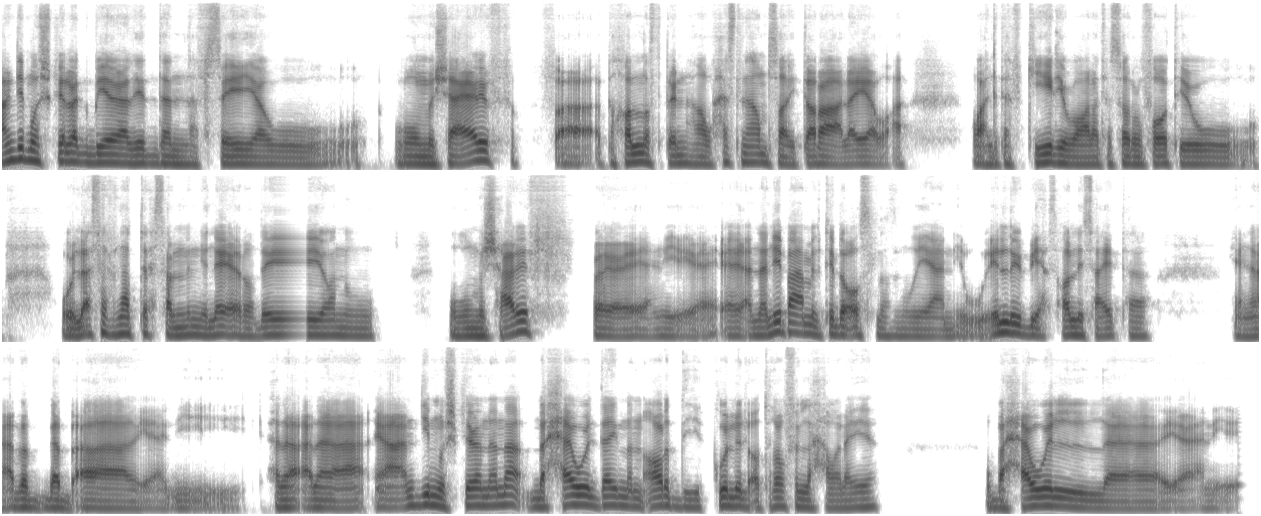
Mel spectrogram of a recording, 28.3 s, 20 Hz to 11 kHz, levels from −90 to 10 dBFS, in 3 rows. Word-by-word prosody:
عندي 160 +4 +4
مشكلة 140 -2 +3
كبيرة 120 -1 +4
جدًا 110 -1 0
نفْسيّة، 105 +1 0
و 95 -1 -7 0.2
ومش 105 -3 0
عارف 150 +1 +4 0.2
ف - - -11
أتخلّص 120 -2 0
بينها 110 -2 -1
وحاسس 110 +6 -6
إنّها 125 -1 0
مسيطرة 105 -2 +1
عليّا 100 +1 +3
وع - - -6 0.5
وعلى - - 0
تفكيري 115 -1 0
وعلى 100 -1 +1
تصرُّفاتي 105 0 -1
و 100 -1 -3 0.4
وللأسف 140 -5 0
إنّها 130 - +3
بتحصل 115 -3 -3
منّي 115 0 -2
لا 115 0 +3
إراديُا 115 +3 0
و 105 -2 -5 0.6
ومش 105 -2 -1
عارف 160 0 +1 0.2
آآ 95 -2 +1
يعني 100 +1 -6
آآ 105 0 -3
أنا 110 +1 0
ليه 150 +8 +4
باعمل 140 -6 +2
كده 120 +2 +1
أصلًا 100 -2 -7
ويعني 100 -1 -4
وإيه - - -3
اللي 150 -2 +5
بيحصل 110 -1 -2
لي 115 - +1
ساعتها، 105 0 -5 0.6
يعني 95 0 -4
أنا 105 - +1
باب 110 -1 -1
بابقى 100 -2 +2
يعني 105 +3 -11 0.2
أنا 110 0 +2
أنا 105 -1 +2
عندي 125 +6 +2
مشكلة 135 0 +2
إن 135 0 +1
أنا 145 +2 +2
باحاول 135 +5 +3
دايمًا 130 -2 0
أرضي 115 -5 -2
كلّ 130 0 +2
الأطراف 120 +1 -3
اللي 110 -1 -1
حواليّا، 105 +3 -4 0.8
وباحاول 120 -5 +2 0.5
يعني 440 +1 -7
110 Hz, 135 wpm, -23 LUFS, 100-120 Hz, 0.8 s, اللي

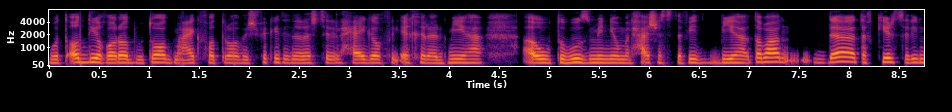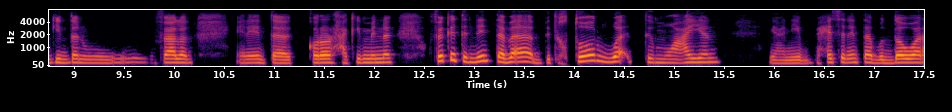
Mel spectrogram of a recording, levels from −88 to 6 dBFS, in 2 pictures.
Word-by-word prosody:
وتقضّي 210 +4 +3
غَرَض 185 -1 +3
وتقعُد 190 +2 +1
معاك 175 +1 -3
فترة 185 0 -3
مش 170 -1 -6
فكرة 205 -1 -5
إن 185 - -5
أنا 180 0 -1
أشتري 180 +1 -5
الحاجة 185 0 +1
وفي 185 0 -6
الآخِر 190 -2 -3
أرميها 190 +2 -3 0.4
أو 190 0 +4
تبوظ 190 +1 +1
منّي 190 0 0
وما 185 -1 -2
ألحقش 190 +2 -3
أستفيد 185 +1 -5
بيها. 190 -1 +1
طبعًا 230 +2 +4 0.2
ده 225 +5 +4
تفكير 220 +2 +1
سليم 200 -2 -4
جدًا 195 0 -2
و - - -6 0.6
وفعلًا 200 +1 +1 0.4
يعني 185 +1 -3
أنت 175 -2 -2
قرار 195 +1 +4
حكيم 195 +1 -6
منّك 210 +1 0 0.3
وفكرة 285 +4 +3
إن 230 0 0
أنت 275 -2 +2
بقى 235 +1 +4
بتختار 255 +10 +2
وقت 245 0 +1 0.2
معيّن 205 +3 -3 0.5
يعني 165 0 -5
بحيث 185 +6 -6
إن 210 - 0
أنت 210 0 -2
بتدوَّر 195 +2 +4
195 Hz, 155 wpm, -22 LUFS, 180-210 Hz, 0.6 s, أو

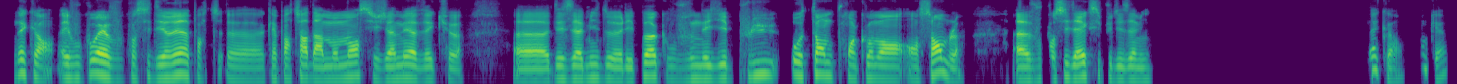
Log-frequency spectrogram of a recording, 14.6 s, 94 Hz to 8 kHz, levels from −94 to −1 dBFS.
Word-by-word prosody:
D'accord 170 0 -1
et 135 - +2
vous 135 +1 -6
q 165 - -7
ouais, 160 -3 +9
vous 120 -3 -3
considérez 135 +4 +3
à 155 -2 +5
partir - - -11
heu, 115 -2 -6
qu'à 125 0 -6
partir 130 +2 +1
d'un 120 -1 +5
moment, 130 +4 0
si 130 -4 -1
jamais 120 +3 0
avec, 120 -2 0
heu - - -2 0.6
heu, 110 0 +4
des 125 0 -5
amis 130 +1 +1
de 130 -1 -4
l'époque 145 +5 +2
où 125 - -14
vous 120 +2 -9
n'ayez 130 +1 -2
plus 155 +6 -7
autant 155 +1 +2
de 145 - -8
points 130 - -3
communs 130 -1 -1 0.2
en - - -5
ensemble, - - +3 0.6
heu, 120 0 +7
vous 120 0 -8
considérez 135 +1 +3
que - - -3
c'est - - -4
plus 130 - -13
des 120 0 -7
amis? 115 -2 -5 2.2
D'accord, - - -7 0.2
OK. - - -12
130 Hz, 175 wpm, -23 LUFS, 120-140 Hz, 2.2 s, ouais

